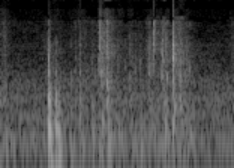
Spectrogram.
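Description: A computer keyboard being typed on while renaming a file, a few quick clusters of soft key clicks with short pauses between, close and quiet.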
